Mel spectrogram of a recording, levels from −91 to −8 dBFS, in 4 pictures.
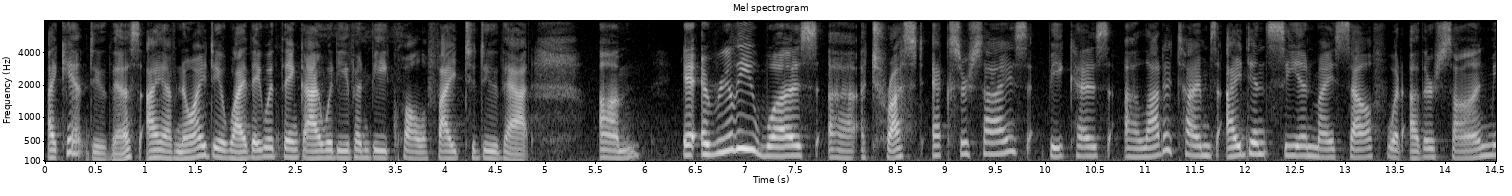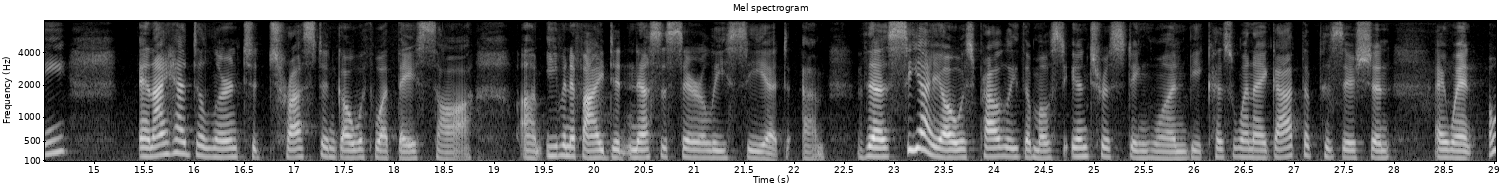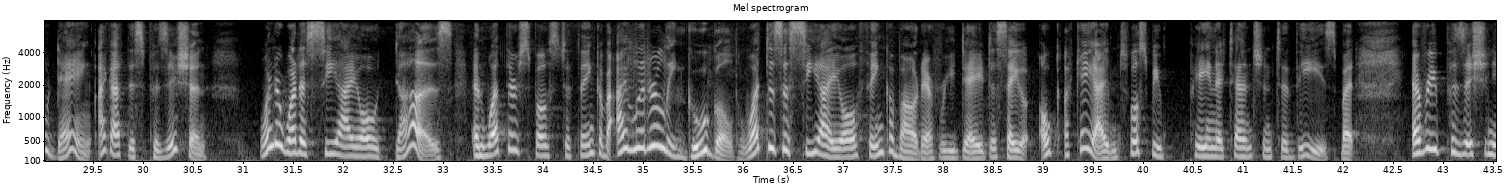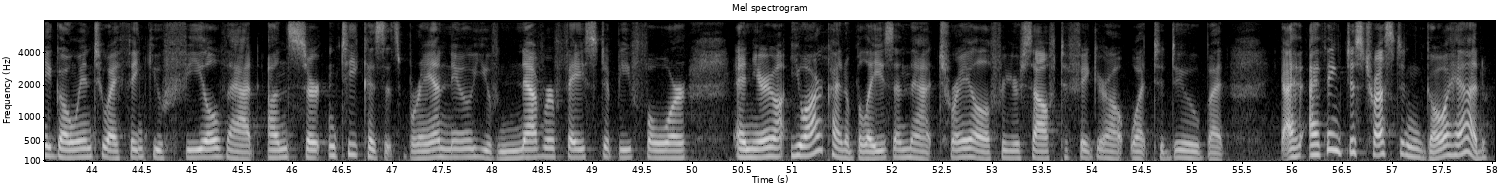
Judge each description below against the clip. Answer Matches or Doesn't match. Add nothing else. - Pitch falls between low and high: Matches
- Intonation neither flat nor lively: Matches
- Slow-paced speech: Doesn't match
